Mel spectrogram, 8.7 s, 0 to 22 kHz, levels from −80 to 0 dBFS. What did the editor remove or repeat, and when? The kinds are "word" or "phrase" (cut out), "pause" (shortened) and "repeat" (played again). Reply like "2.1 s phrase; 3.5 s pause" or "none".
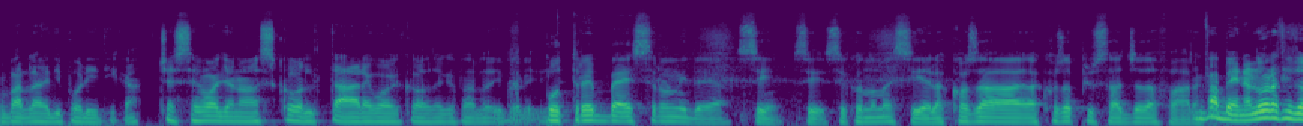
none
